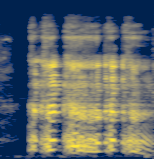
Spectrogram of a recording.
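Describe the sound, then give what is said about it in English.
A person clears their throat with a rough, guttural rasp and a small cough, fairly loud, lasting just over a second with no talking. “I'm getting a little cough, sorry.”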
